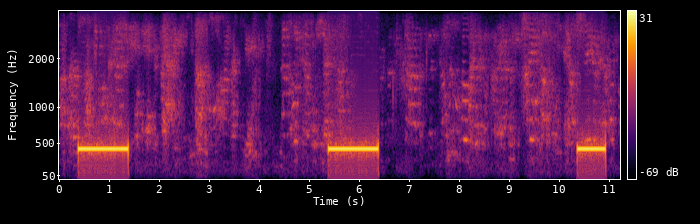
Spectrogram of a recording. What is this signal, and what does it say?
Ringback tone (Europe, 425 Hz), with speech.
